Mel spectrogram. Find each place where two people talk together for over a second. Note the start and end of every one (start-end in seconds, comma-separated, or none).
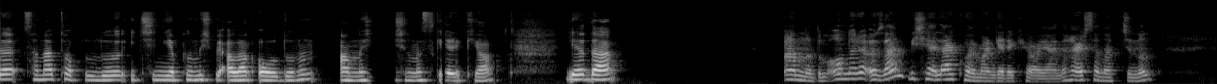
none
